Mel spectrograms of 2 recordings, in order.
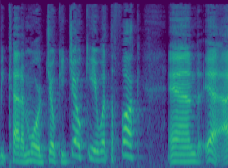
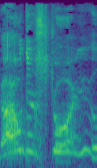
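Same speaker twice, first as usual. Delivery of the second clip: very high, roaring yell, pitched way up; 12 semitones higher, 3 dB louder than usual. Imagining a crossover fight scene: imitating Wilson Fisk yelling. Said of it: "he'd be yelling and shit as he does".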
